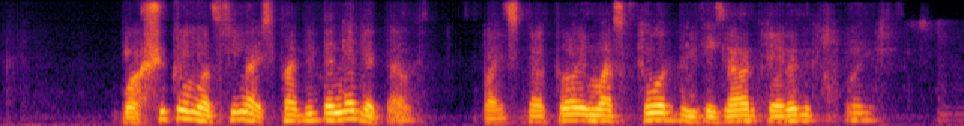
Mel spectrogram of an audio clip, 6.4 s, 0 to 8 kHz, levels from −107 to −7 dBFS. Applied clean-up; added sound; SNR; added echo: neural mask model DeepFilterNet 3.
